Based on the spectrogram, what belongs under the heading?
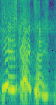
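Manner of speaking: high, loud tearful wail; hammed-up blubbering through the words; mock crying. Best man answering in the car, mock bawling. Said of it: "I'm crying like this".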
